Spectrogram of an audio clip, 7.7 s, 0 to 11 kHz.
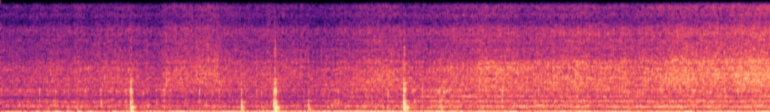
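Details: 2016 Polaris RZR 900 Trail, rear right: sharp, uneven knocks every second or so over low engine drone; knock reproducible by rocking the side frame. Owners suspect the sway bar, unconfirmed.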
